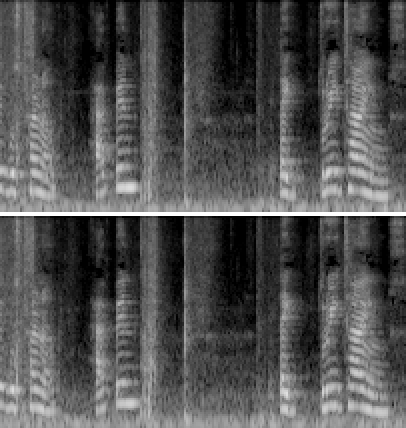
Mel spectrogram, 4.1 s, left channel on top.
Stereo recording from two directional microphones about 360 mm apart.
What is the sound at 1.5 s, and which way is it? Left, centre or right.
Speech, centre.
